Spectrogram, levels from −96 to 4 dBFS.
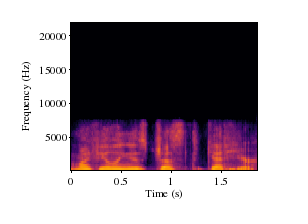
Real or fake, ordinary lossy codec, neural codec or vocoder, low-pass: fake; Opus, 32 kbps; codec, 16 kHz, 16 kbps, FreqCodec, smaller model; 7.2 kHz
